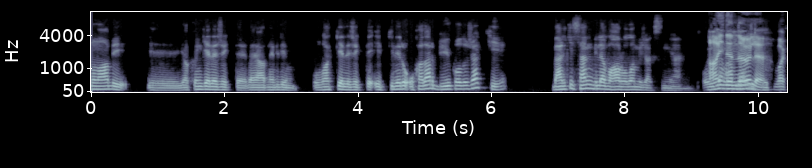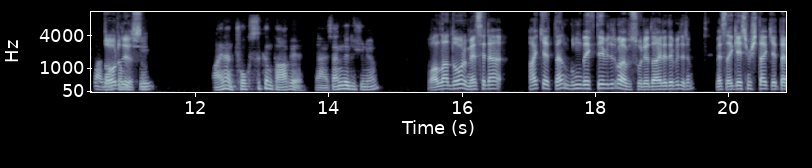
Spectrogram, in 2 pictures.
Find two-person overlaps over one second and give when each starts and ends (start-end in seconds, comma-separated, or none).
9.2-11.3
